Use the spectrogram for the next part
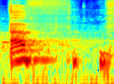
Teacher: फा निकालने का तरीका यह है कि ऊपर के दांत नीचे के होठ को लगे ठीक है और ऐसे फा निकाले दोनों होठों से ना निकाले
